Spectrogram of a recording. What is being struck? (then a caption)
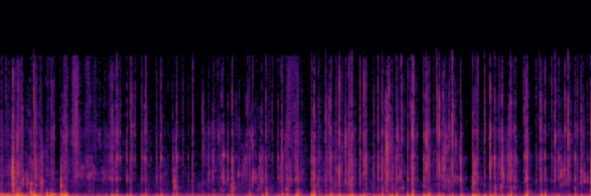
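Glass spray bottle with liquid. A partly full clear glass body mist bottle of orange body spray with a silver cap is tapped with fingertips and nails and shaken side to side. Quick, irregular taps and clicks come in dense bursts, with low knocks and bright clicks over soft sloshing liquid.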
